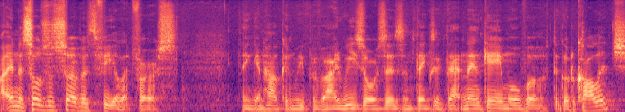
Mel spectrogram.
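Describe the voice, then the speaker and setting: A man with a Bahamian accent, fairly low pitch, ordinary pitch variation and a moderate pace, over noticeable background noise. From Bahamas. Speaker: counselor. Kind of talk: interview.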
